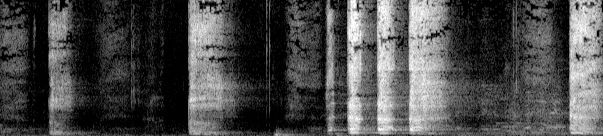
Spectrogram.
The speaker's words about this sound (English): Clear my throat so y'all can hear me closely.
